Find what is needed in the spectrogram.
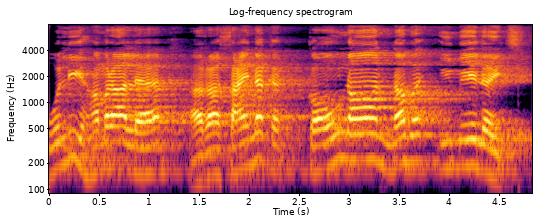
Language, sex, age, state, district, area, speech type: Maithili, male, 45-60, Bihar, Supaul, urban, read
